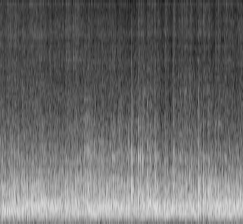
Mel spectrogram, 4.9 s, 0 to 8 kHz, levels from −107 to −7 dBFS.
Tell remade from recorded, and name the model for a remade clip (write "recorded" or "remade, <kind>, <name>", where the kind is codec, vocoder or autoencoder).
remade, vocoder, WaveNeXt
